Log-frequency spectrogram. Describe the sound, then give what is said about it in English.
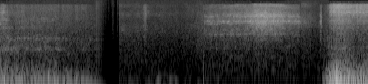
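Slow, deep breathing: heavy, airy breaths at the start and end frame a quiet pause and a soft, drawn-out hiss. “just taking a few breaths helps you get grounded, allows you to become more calm.”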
